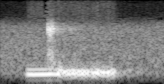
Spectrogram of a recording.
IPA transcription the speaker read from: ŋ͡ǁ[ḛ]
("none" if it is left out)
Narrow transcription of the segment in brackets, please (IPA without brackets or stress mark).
ḛ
